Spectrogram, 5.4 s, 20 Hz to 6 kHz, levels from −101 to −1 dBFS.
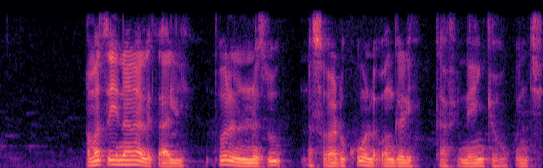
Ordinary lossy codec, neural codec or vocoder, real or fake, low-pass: none; none; real; 5.4 kHz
